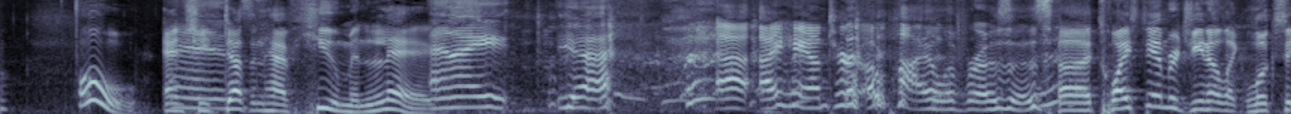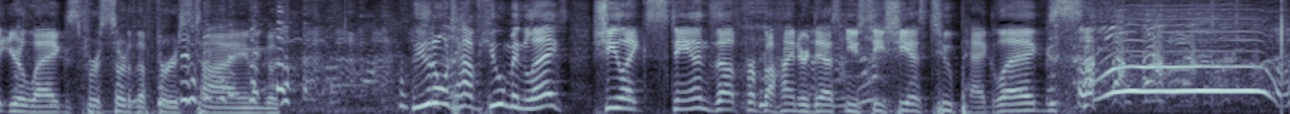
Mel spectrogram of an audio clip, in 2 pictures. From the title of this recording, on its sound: LIVE at Union Hall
